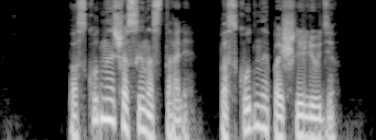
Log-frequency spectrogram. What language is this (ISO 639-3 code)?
bel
